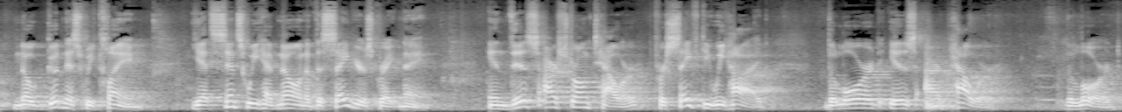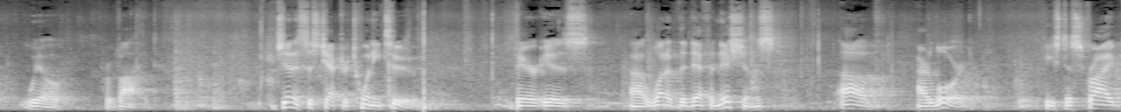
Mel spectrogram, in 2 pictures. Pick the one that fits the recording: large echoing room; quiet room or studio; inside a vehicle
large echoing room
